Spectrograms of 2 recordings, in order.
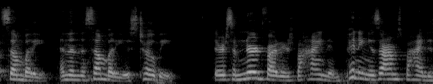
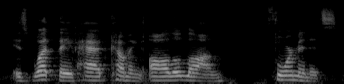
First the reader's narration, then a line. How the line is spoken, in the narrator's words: says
